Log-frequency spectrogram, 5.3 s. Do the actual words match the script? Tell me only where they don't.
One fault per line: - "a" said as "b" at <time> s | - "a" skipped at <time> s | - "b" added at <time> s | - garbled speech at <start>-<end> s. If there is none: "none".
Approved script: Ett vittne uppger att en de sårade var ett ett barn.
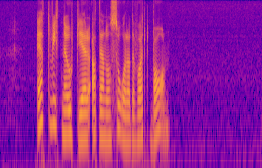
none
